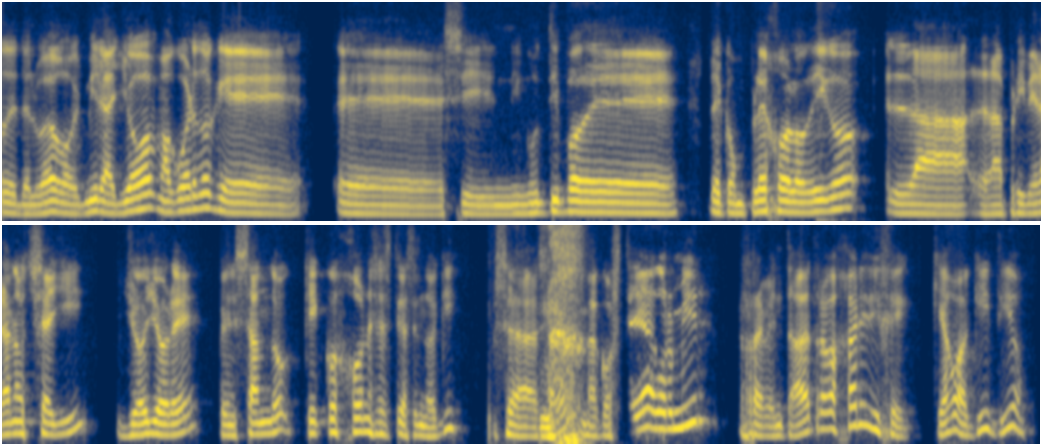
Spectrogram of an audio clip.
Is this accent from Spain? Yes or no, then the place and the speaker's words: yes; Spain; somos los españoles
